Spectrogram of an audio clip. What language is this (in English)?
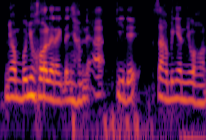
Wolof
